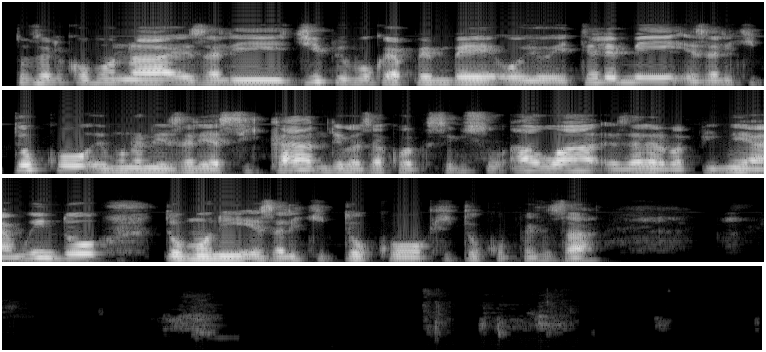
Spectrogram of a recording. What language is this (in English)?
Lingala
